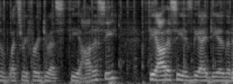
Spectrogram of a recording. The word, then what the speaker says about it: theodicy: So you can have all sorts of different beliefs and have different perspectives on theodicy. Not the Odyssey, theodicy.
